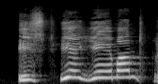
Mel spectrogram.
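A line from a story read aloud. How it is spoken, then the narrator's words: Prince calling out. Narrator (German): rief der Prinz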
